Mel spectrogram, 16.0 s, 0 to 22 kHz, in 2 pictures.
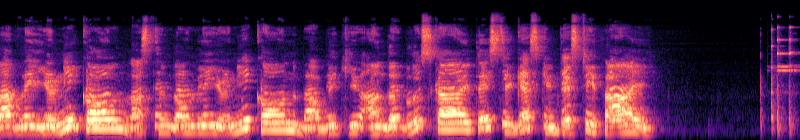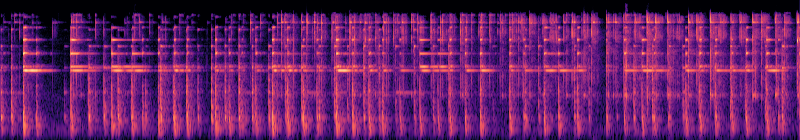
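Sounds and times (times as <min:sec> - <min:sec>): small bells jingling: 0:07.7 - 0:16.0.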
